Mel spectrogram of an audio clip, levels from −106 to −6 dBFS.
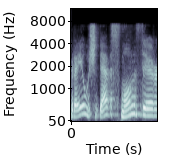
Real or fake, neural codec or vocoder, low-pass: fake; codec, 16 kHz, 0.5 kbps, X-Codec, WavLM features, trained on Multilingual LibriSpeech; 7.2 kHz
